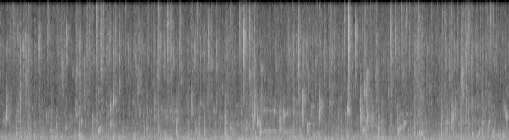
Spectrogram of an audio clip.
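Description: Water flows steadily throughout, a continuous rushing hiss broken by small splashy bursts and trickles, at an even moderate level with no voices.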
